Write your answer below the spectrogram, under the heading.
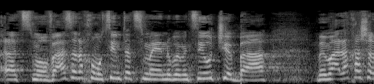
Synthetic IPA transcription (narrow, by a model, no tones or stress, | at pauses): at͡smo̞veazanaχnumot͡simet̪at͡sme̞nube̞me̞t͡siutʃe̞ba | be̞maːlaχaʃa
